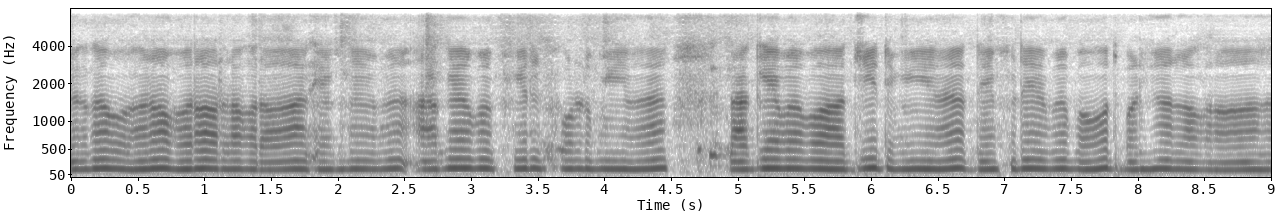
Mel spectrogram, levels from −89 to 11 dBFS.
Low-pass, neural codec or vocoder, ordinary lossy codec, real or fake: 7.2 kHz; codec, 16 kHz, 2 kbps, FunCodec, trained on Chinese and English, 25 frames a second; none; fake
